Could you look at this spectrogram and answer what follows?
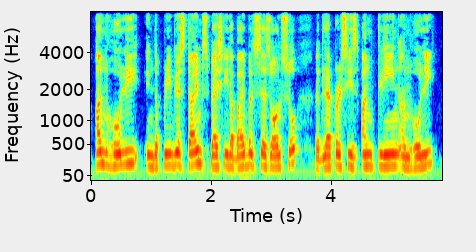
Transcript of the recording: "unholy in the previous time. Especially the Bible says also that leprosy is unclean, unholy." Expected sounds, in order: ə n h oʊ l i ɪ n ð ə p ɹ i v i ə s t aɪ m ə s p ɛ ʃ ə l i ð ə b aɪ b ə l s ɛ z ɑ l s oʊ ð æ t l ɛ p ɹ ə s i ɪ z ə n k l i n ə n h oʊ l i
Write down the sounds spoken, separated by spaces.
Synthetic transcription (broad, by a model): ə n h oʊ l i ɪ n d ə p ɹ i v i ə s t aɪ m s p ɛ ʃ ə l i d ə b aɪ b ə l s ɛ z ɑ l s oʊ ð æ t l ɛ p ɹ ə s i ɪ z ə n k l i n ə n h oʊ l i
